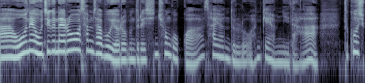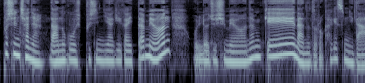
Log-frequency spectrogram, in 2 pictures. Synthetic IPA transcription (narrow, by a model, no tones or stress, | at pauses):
aone̞od͡ʑiɡɯne̞ɾosʰams̬ʰabujʌɾʌbundɯɾe̞ɕʰint͡ɕʰoŋɡok̚k͈wasʰajʌndɯɭːo̰hamk͈e̞ɦamɲida | tɯk͈oɕʰi̥pʰɯɕʰint͡ɕʰaɲaŋnanuɡoɕʰi̥pʰɯɕʰinijaɡiɡait̚t͈amjʌno̰ʎːʌd͡ʑuɕʰimjʌnhamk͈e̞nanɯdo̰ɾo̰k̚ʰaɡe̞s͈ɯmɲida̰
